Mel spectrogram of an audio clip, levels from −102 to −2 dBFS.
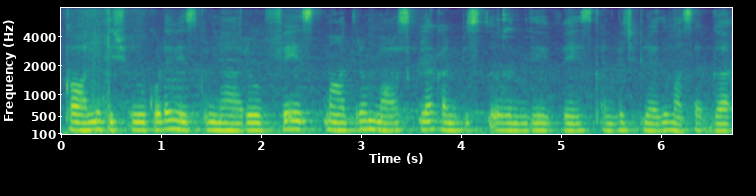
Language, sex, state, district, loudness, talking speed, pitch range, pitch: Telugu, female, Andhra Pradesh, Sri Satya Sai, -16 LUFS, 135 wpm, 170-185 Hz, 175 Hz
